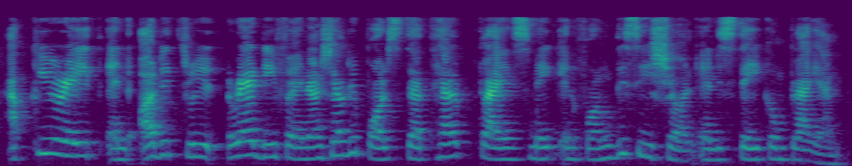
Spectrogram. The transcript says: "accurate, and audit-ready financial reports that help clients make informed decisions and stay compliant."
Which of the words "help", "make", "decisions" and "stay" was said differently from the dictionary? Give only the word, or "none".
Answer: decisions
